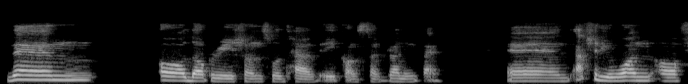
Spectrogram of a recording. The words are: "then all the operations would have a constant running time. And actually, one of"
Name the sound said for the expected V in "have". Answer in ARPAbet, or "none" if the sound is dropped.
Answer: V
